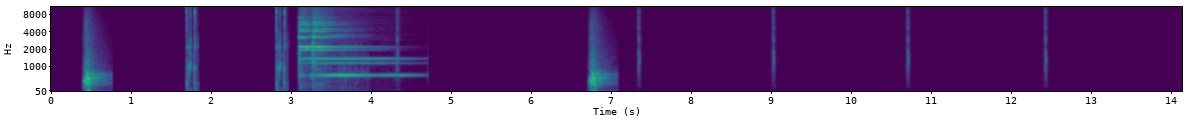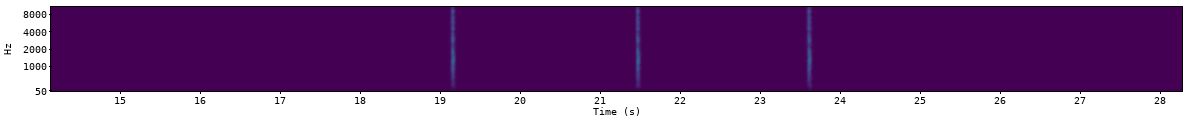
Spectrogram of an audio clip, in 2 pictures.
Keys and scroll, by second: 1.1 ctrl+c, 2.0 ctrl+v, 5.8 r, 9.8 l, 14.6 ctrl+c, 15.3 ctrl+v, 20.0 l, 24.8 ctrl+v.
